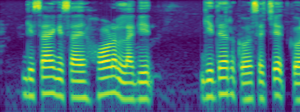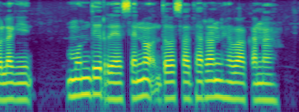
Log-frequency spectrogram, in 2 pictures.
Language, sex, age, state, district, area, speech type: Santali, male, 18-30, Jharkhand, East Singhbhum, rural, read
